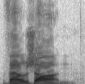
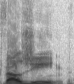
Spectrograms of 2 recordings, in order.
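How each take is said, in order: First: The name is said the French way. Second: The name is said an anglicized way. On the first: The speaker calls it right. "it is pronounced Valjean ... because Les Miserables" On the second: The speaker calls it wrong. "not Valjean"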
